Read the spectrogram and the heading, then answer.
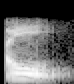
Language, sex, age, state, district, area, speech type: Manipuri, male, 60+, Manipur, Churachandpur, urban, conversation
